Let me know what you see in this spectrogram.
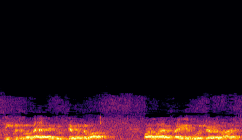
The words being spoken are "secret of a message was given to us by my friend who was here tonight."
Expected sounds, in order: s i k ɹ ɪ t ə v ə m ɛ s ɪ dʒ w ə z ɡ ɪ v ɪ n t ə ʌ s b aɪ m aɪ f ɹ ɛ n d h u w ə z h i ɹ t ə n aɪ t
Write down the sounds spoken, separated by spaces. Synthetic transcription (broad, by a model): s i k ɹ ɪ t ə v ə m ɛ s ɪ tʃ w ə z ɡ ɪ v ɪ n t ə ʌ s b aɪ m aɪ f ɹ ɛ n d h u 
